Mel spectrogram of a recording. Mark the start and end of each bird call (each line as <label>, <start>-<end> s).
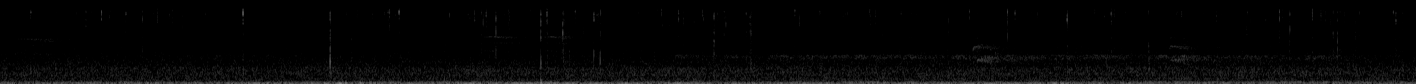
Blue Jay (Cyanocitta cristata), 0.0-0.7 s
Blue Jay (Cyanocitta cristata), 4.7-5.9 s
American Crow (Corvus brachyrhynchos), 6.6-14.1 s
Red-bellied Woodpecker (Melanerpes carolinus), 9.5-10.1 s
Red-bellied Woodpecker (Melanerpes carolinus), 11.4-12.0 s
